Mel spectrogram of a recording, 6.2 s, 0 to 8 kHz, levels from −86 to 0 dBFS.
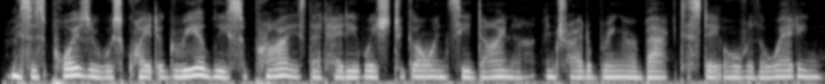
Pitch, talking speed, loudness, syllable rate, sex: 175 Hz, 240 wpm, -19 LUFS, 5.9 syllables/s, female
